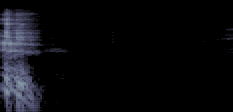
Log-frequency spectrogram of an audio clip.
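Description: A man briefly clears his throat once, with a falling pitch, at the very start.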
